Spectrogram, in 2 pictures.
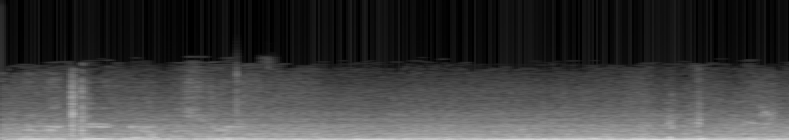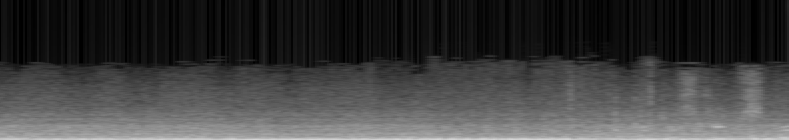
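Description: A car revs its engine hard on a snow-covered street while its wheels spin without grip, a loud, close, droning roar with the pitch climbing and holding.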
